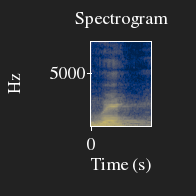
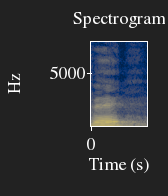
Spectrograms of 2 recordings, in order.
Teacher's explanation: दंत और ओष्ठ से मिलके उच्चारित किए जाते हैं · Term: दंतोष्ठम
